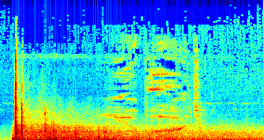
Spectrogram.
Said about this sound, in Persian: ساکنان اودسا یک شنبه با صدای انفجار از خواب بیدار شدند.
